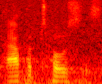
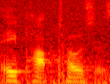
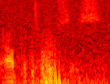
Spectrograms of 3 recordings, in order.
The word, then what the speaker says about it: apoptosis: that process is called apotosis AP p o p t o s i s you'll mispronounce it call apoptosis it's not apoptosis it's apotosis okay and that's what p53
